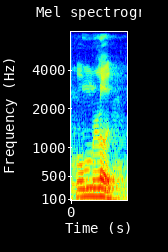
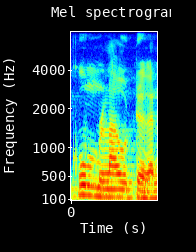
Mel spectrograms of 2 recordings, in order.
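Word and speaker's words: cum laude: Al Ula jadi cuma cumlaude bacanya bukan kumlut tapi kumlaude bahasa Latin yang laut nya itu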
